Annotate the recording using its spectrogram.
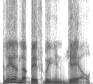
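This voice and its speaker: A man on a podcast, retelling a story in casual chat, animated and acting out quotes with casual swearing. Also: medium pitch, brisk, no room sound. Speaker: podcast co-host.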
